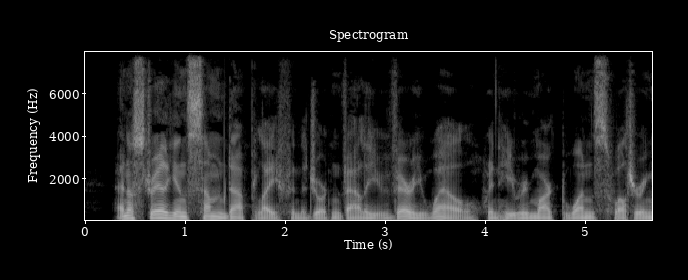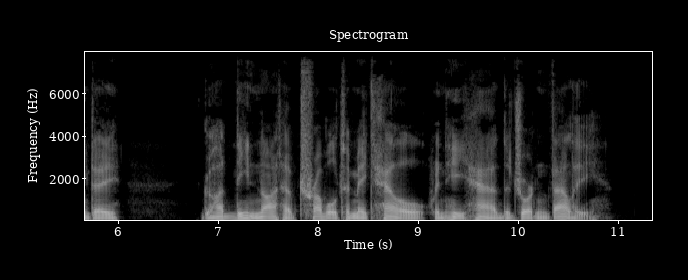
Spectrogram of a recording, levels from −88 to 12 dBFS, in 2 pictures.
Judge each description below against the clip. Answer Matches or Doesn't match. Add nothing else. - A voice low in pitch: Matches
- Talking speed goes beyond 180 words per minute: Doesn't match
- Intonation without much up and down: Doesn't match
